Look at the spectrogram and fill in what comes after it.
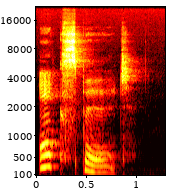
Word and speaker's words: expert: Expert. In expert, the er is in the unstressed syllable. Expert. Nerve.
